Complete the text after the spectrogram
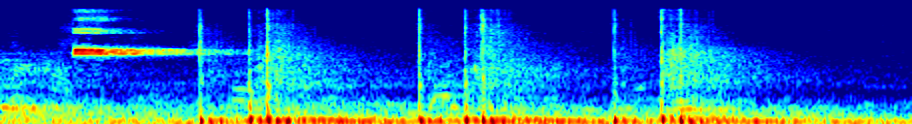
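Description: A player bounces a volleyball on the wooden floor.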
